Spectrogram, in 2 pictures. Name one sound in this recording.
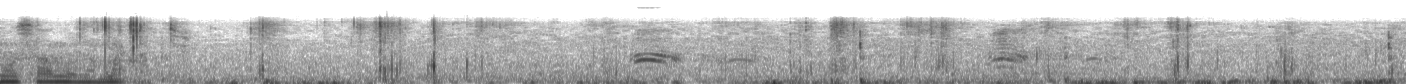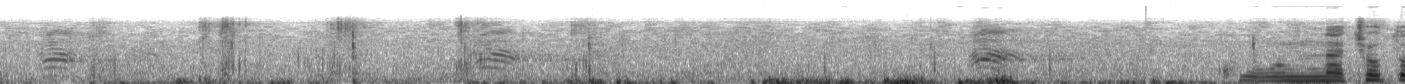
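Footsteps crunch steadily on a gravelly path.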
